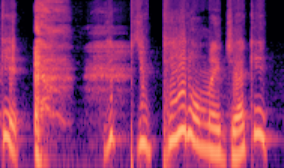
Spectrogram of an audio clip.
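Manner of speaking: high-pitched put-on Welsh accent. Retelling how someone did a welsh accent, repeating the line: imitating a welsh accent. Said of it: "how did the the accent go?".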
